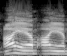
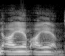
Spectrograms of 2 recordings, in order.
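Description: First: "I am, I am" punched louder; emphatic I AM. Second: Said in the usual way. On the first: Shown as a demonstration. Pastor showing the Greek emphasis, emphatic. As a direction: hit "I am" like all caps. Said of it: "Think caps, all caps". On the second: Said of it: "the Greek way of emphatic".

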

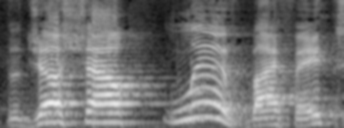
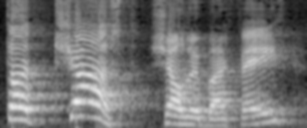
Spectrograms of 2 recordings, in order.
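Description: First: Live rising and slow; stress on live. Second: Just rising and slow; stress on just. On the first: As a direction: lean on live. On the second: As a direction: lean on just. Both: Shown as a demonstration. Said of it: "you emphasize each word".

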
